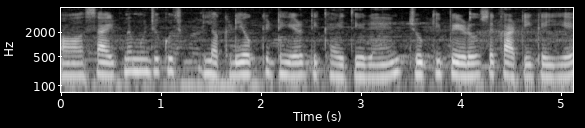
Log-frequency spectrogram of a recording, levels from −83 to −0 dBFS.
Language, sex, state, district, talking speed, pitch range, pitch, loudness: Hindi, female, Bihar, Madhepura, 235 wpm, 170-190 Hz, 180 Hz, -19 LUFS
